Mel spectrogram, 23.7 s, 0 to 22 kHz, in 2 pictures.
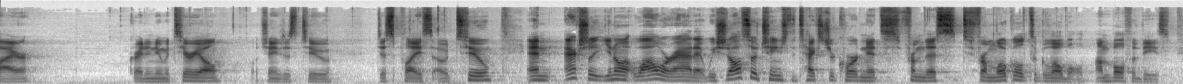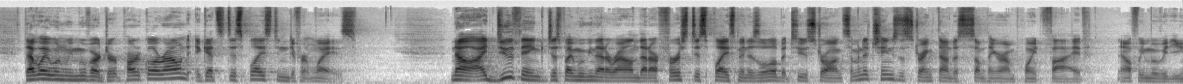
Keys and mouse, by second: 1.2-4.8 drag, 8.0-10.0 drag, 10.6-14.9 drag, 15.3 ctrl+z, 18.3 click, 19.2 ctrl+z, 22.9-23.6 drag.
